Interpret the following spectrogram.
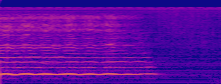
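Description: A singing voice holds the last note of a hymn line with a slight vibrato, then cuts off about one and a half seconds in, leaving a short pause before the next stanza.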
